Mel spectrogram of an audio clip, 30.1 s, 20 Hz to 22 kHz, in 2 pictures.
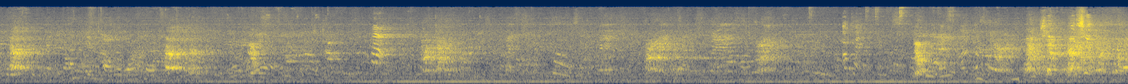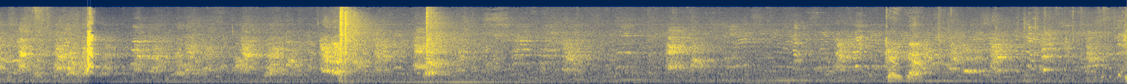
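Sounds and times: people's voices: 0:00.0 - 0:30.0
dog barking in sharp bursts: 0:15.3 - 0:21.4.

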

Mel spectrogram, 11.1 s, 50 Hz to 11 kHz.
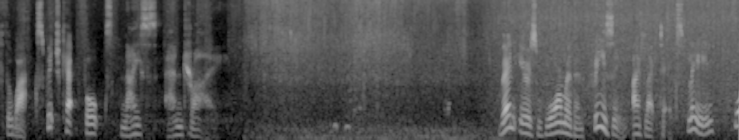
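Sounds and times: falling water hiss: 0:03.5 - 0:11.0.

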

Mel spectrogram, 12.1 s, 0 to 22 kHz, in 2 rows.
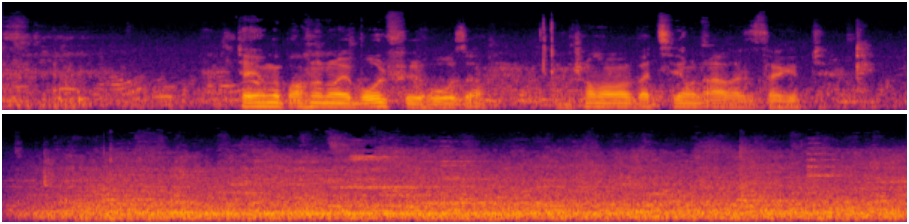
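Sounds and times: shopping mall din: 0:06.1 - 0:12.0.

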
